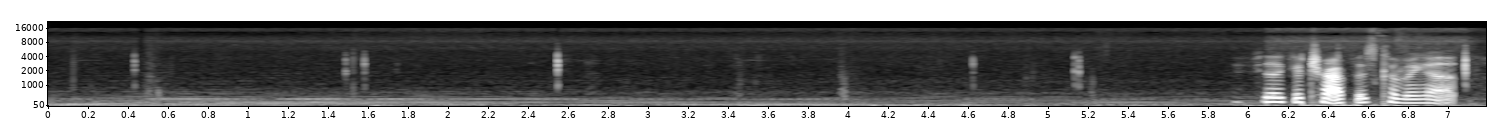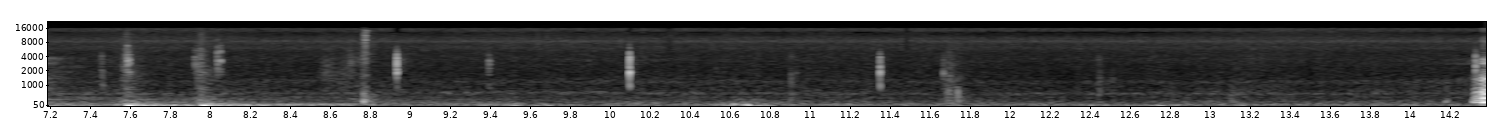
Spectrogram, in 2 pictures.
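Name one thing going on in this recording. Footsteps tread slowly on stone.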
